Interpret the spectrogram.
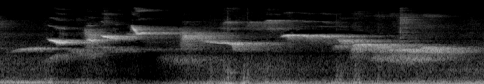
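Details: Oriental magpie-robin from Daklak, Vietnam, raised from the nest and five seasons old, singing a pure wild-type voice for stimulating or luring birds: continuous sweet whistled phrases jumping between high and middle notes, loud and varied, with faint low hum.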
